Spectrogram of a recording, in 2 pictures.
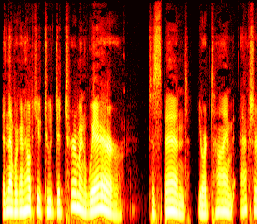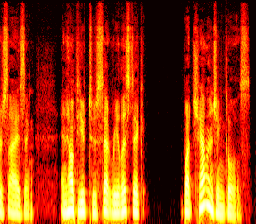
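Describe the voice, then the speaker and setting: Hoarse, raspy man hosting a radio show. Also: medium pitch, measured pace, a little mellow, no room sound, studio quality. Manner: enthusiastic, rambling with restarts. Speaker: radio health show host. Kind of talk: casual radio talk. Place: radio studio.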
